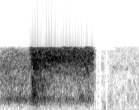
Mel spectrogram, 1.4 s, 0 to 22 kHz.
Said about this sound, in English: I don't know if you can hear my doors, but they will not shut. They're just opening and closing for about the last 5 minutes now. So I'm not even going to be able to move the bus.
